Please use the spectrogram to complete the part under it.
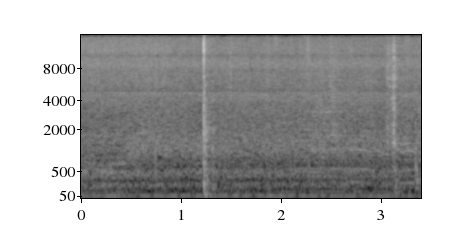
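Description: Honey bees buzz during a beehive inspection, a faint, continuous hum with a couple of brief sharp clicks and no voices.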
